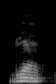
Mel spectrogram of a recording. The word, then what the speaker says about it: wrap: WRAP रैप, W की कोई sound नहीं है, लपेटना।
